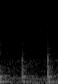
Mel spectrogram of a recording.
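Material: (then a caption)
Clay. Two light taps on a leather-hard, unfired clay platter resting upside down on a potter's wheel during trimming, checking how thick the wall is. Each tap gives a soft, dull knock with a slightly hollow tone over a low hum. This spot sounds hollow, meaning there is not much clay there.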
